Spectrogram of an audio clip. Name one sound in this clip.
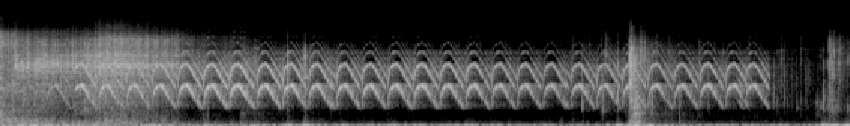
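A siren wails up and down steadily.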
